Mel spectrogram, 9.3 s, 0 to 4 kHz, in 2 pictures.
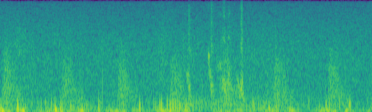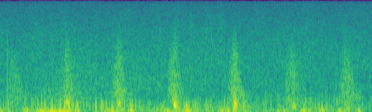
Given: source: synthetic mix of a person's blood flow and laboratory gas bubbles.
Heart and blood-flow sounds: Doppler ultrasound of blood flow; subclavian vein
2.33-2.44 s: bubbles
2.58-2.91 s: bubbles
2.94-3.09 s: bubbles
From the record:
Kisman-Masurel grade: 221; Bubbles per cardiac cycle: several, 3 to 8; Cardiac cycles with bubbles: 10 to 50%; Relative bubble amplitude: barely perceptible (0.100 to 0.250); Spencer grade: 2 (many but less than half of the cardiac periods contain bubble signals, singularly or in groups); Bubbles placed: anywhere in the cardiac cycle

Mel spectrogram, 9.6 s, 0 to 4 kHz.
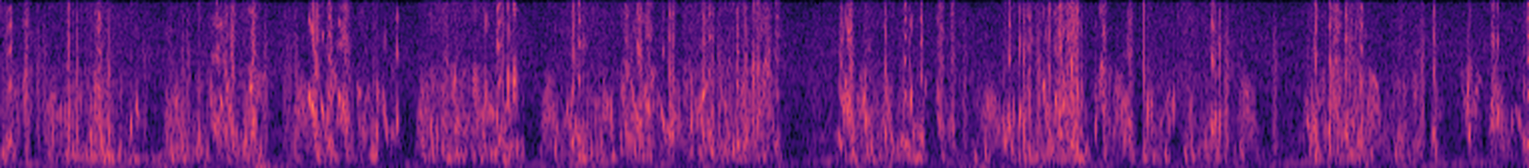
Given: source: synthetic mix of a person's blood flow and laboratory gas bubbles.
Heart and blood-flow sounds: Doppler ultrasound of blood flow; subclavian vein
0.00-0.21 s: bubbles
0.28-0.92 s: bubbles
0.99-1.67 s: bubbles
1.79-2.52 s: bubbles
2.60-3.31 s: bubbles
3.42-4.21 s: bubbles
4.25-4.89 s: bubbles
5.20-5.80 s: bubbles
5.83-5.99 s: bubbles
6.05-6.96 s: bubbles
6.99-7.09 s: bubbles
7.13-7.79 s: bubbles
8.10-8.89 s: bubbles
8.92-9.04 s: bubbles
9.12-9.25 s: bubbles
9.31-9.57 s: bubbles
From the record:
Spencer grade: 4 (maximum detectable bubble signal sounding continuously throughout systole and diastole of every cardiac period, and overriding the amplitude of the normal cardiac signals); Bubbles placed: anywhere in the cardiac cycle

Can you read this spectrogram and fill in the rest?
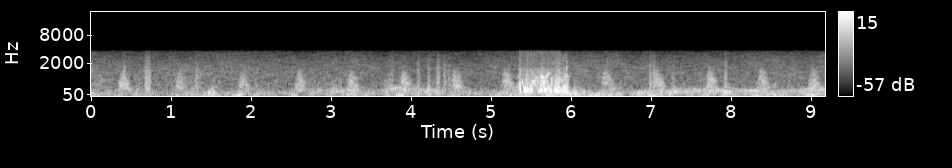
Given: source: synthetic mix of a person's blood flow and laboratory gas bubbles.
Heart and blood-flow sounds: Doppler ultrasound of blood flow; subclavian vein
5.35-6.00 s: bubbles
From the record:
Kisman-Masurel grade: 212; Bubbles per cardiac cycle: several, 3 to 8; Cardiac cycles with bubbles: 1 to 10%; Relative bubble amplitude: moderate (0.250 to 0.450); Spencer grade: 1 (occasional bubble signal discernible with the cardiac motion signal, with majority of cardiac periods free of bubbles); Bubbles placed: anywhere in the cardiac cycle

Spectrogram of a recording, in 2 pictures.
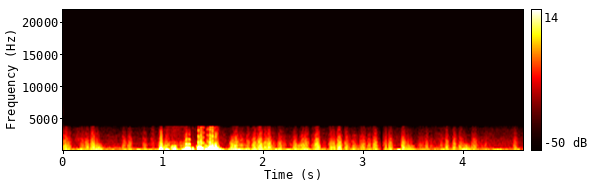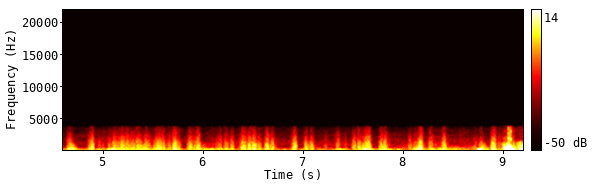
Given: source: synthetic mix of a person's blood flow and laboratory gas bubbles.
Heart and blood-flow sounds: Doppler ultrasound of blood flow; subclavian vein
0.94-1.58 s: bubbles
8.97-9.21 s: bubbles
From the record:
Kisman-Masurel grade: 223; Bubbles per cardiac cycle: several, 3 to 8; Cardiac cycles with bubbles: 10 to 50%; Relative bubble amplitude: loud (0.450 to 0.775); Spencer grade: 2 (many but less than half of the cardiac periods contain bubble signals, singularly or in groups); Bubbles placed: anywhere in the cardiac cycle

